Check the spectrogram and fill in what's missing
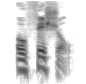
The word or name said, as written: official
